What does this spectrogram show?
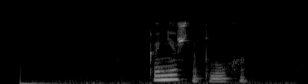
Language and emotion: Russian, sad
